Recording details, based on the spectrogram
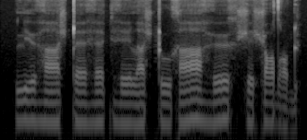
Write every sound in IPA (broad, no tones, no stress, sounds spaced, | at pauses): lʲ øː ɦ aː ʃ ʈ ɛː ɦ ɛː k ɦ eː l a ʃ ʈ uː x aː ɦ øː x ʃ e ʃ u dˤ ø ɖ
